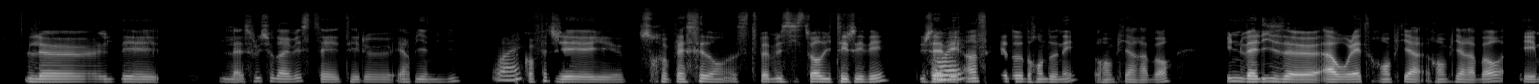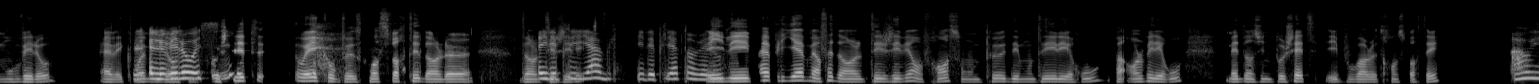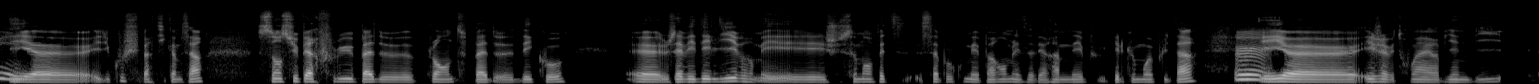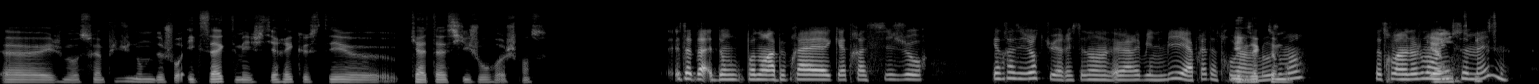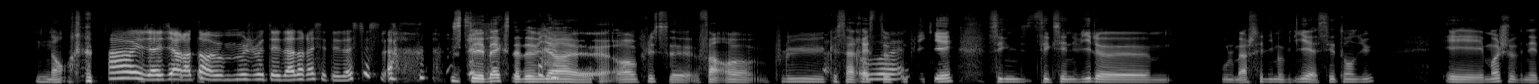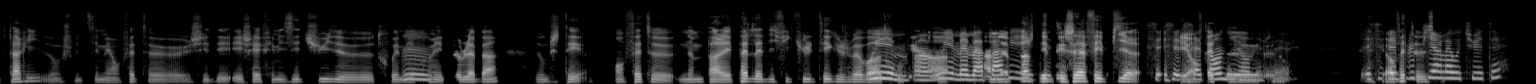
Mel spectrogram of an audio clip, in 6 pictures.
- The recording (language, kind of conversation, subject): French, podcast, Comment un déménagement imprévu a-t-il chamboulé ta vie ?
- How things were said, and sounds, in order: other noise; other background noise; chuckle; laugh; chuckle; tapping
